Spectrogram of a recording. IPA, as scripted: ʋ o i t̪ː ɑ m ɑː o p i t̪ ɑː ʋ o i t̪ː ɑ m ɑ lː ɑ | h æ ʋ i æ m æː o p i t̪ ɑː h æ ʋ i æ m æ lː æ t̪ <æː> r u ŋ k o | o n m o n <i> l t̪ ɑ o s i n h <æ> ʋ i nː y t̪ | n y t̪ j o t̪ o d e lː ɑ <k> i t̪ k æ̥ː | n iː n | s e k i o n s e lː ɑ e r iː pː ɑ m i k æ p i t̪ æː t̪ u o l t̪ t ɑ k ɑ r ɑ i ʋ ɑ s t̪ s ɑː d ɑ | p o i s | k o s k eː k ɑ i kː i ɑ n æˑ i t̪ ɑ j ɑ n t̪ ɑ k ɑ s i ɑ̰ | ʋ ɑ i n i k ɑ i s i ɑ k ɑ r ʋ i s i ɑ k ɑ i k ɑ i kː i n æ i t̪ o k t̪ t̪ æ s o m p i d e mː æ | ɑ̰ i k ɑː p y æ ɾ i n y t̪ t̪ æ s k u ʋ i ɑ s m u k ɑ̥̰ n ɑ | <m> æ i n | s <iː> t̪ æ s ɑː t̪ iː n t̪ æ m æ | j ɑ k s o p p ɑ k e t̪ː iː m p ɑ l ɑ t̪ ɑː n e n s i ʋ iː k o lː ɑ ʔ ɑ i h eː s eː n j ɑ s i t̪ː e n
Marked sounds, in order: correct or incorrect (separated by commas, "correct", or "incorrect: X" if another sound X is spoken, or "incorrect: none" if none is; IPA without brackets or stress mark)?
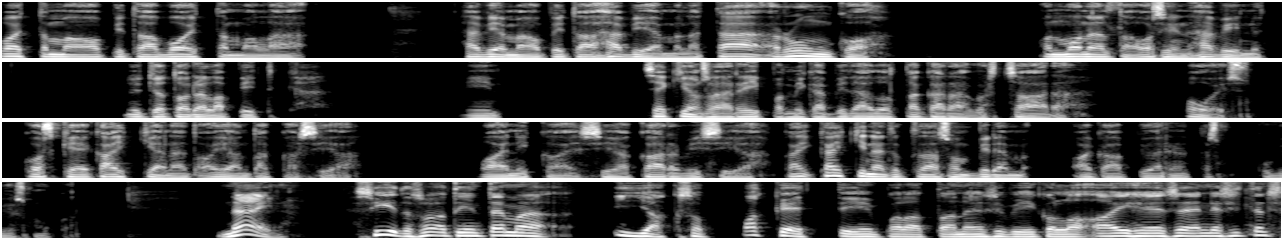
correct, incorrect: e, correct, incorrect: p, incorrect: n, correct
